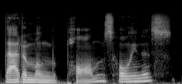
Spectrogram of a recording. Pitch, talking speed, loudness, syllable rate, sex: 110 Hz, 165 wpm, -20 LUFS, 4.6 syllables/s, male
